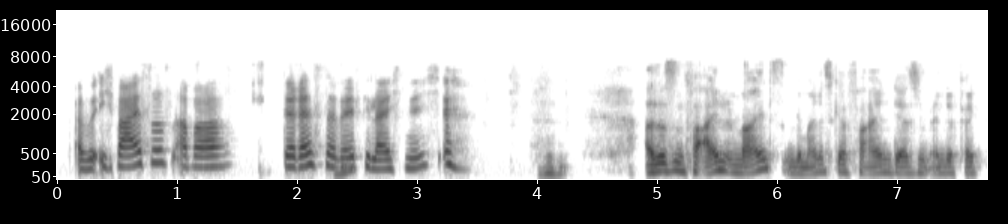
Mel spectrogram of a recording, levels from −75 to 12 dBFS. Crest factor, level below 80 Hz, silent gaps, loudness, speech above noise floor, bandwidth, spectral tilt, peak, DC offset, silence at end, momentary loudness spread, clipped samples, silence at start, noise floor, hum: 20 dB; -66 dBFS; none; -22 LUFS; 40 dB; 7.4 kHz; -4 dB/octave; -2 dBFS; under 0.1%; 0.1 s; 11 LU; under 0.1%; 0.15 s; -61 dBFS; none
